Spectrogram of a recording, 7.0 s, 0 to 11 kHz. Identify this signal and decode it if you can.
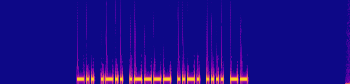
Morse code, heard as a keyed tone, about 25 wpm, 700 Hz. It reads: DL1FHM
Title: DXCC-100 Call Signs - 6 Characters - 25wpm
